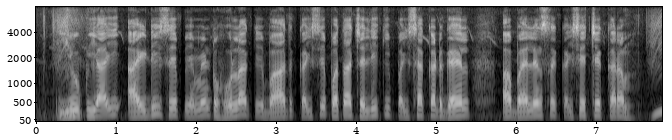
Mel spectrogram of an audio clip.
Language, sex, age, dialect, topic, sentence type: Bhojpuri, male, 31-35, Southern / Standard, banking, question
